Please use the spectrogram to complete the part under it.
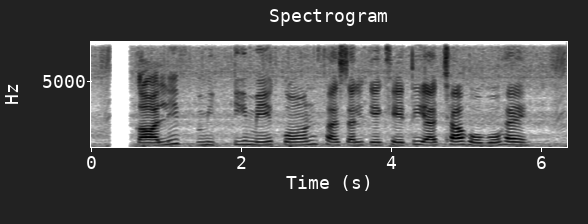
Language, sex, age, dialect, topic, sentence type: Magahi, female, 18-24, Southern, agriculture, question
